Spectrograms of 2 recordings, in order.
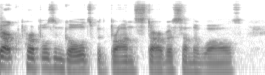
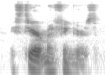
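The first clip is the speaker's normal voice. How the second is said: usual speaking voice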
